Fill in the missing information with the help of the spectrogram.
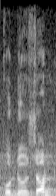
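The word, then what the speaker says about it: قدوس: Nah kecuali katanya as-subuhu wal kudusu, kalimat subuhun dan kudusun itu huruf pertamanya dhammah katanya gitu. An tasbih yakunu bitaat ya, subuhun tuh painal dhamma fihima aksaru, karena bacanya subuhun dan kudusun pakai dhamma huruf pertamanya itu katanya lebih banyak dibaca daripada sabuhun gitu ya.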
